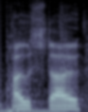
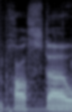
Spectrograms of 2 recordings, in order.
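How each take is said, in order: First: POSTO said "post-oh", long first O; long-O variant. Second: POSTO said "pahs-toe", open first vowel; open-vowel variant. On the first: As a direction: give Posto a long O in both syllables. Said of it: "people calling him Posto". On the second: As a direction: give Posto an "ah" in the first syllable. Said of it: "There's examples of people calling him". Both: Shown as a demonstration.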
